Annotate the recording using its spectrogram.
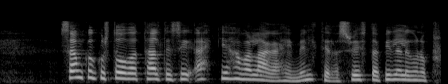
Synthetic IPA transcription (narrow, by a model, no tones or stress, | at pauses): samkʰœŋkʏst̪ɔːvat̪ʰaːlt̪ɪsɪɣɛhcɪɦavalaːɣaɦeːjmɪlt̪ʰɪlaðsvɪft̪apiːlalɛːɣʏnapʰɾ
